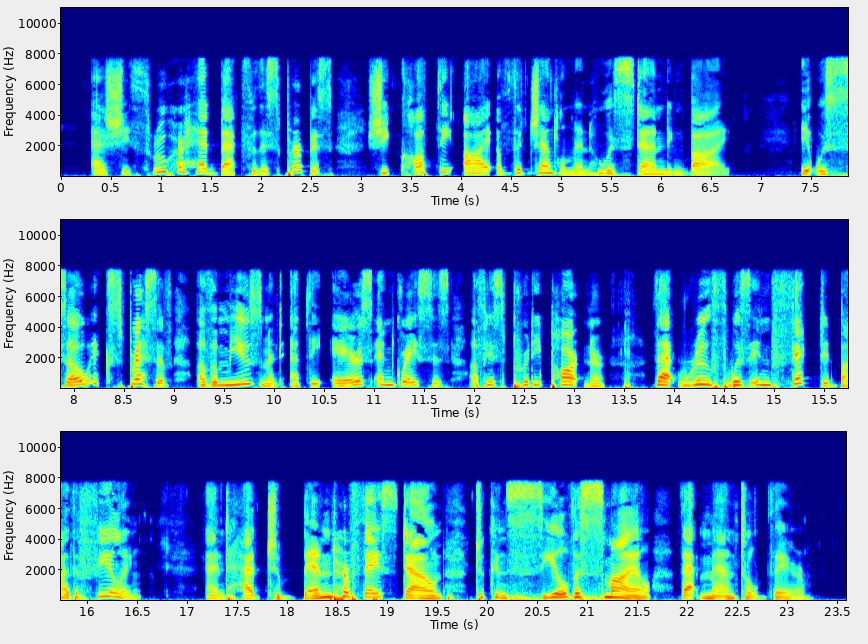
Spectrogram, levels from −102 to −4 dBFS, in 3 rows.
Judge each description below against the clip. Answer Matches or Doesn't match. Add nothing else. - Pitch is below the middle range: Doesn't match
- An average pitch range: Doesn't match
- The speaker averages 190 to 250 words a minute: Doesn't match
